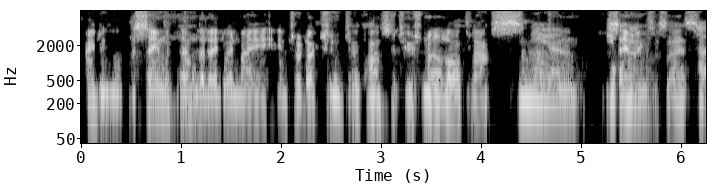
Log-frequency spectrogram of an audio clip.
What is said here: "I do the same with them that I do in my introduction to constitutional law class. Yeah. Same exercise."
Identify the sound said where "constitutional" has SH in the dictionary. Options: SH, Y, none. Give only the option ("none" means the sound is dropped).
SH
